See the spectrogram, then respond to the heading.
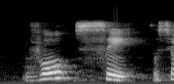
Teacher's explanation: O acento circunflexo ele é indicativo de som fechado.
